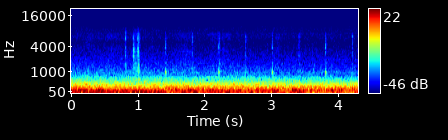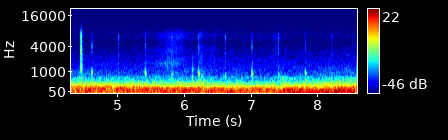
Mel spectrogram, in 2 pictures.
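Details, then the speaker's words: VW Golf GTE plug-in hybrid accelerating, pedal not floored: a deep, smooth, even rumble with no knocks or rattles over road noise, a healthy drivetrain under acceleration. "Nu am apăsat pedala până la podea, dar este o senzație nemaipomenită."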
